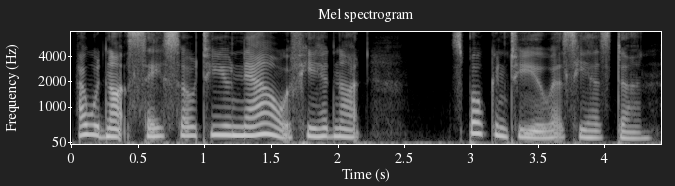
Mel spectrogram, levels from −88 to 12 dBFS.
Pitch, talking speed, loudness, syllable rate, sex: 215 Hz, 245 wpm, -18 LUFS, 5.4 syllables/s, female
